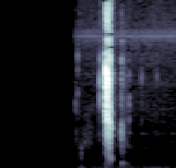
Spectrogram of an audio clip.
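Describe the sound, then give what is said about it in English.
A single sharp, faint click of a computer mouse, short and crisp against near silence. “I got to click on this”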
